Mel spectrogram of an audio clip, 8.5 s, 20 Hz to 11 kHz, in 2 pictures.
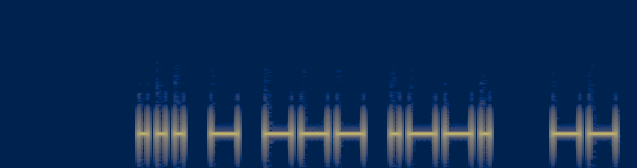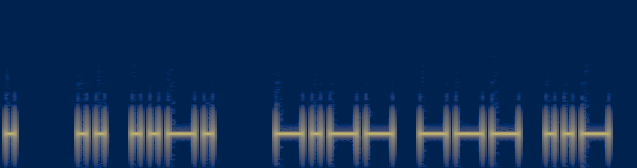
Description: Morse code, heard as a keyed tone, about 20 wpm, 700 Hz. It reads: STOP ME IF YOU
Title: Sentences with 8-Word Phrases - 20wpm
